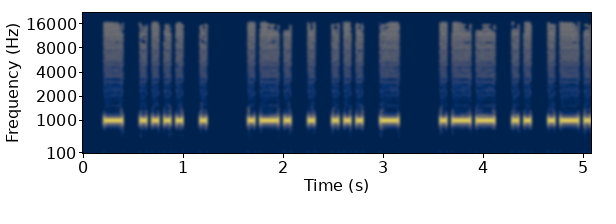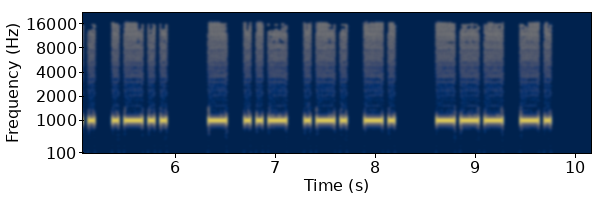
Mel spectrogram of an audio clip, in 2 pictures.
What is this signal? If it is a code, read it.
Morse code, heard as a keyed tone, about 20 wpm, 1000 Hz. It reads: THE REST WILL TURN ON
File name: qotdfiles / 20wpm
